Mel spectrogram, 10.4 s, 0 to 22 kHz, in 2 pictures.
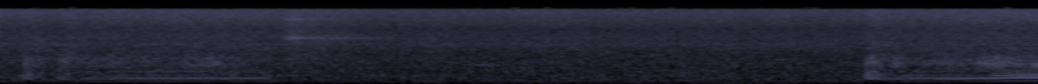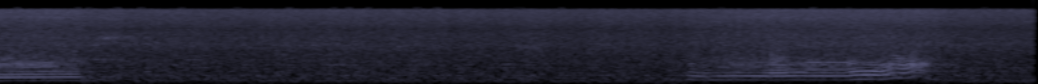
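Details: Sleeping Chihuahua snoring: three slow, drawn-out snoring breaths with a buzzing, rising tone, about 14 a minute, over steady room hiss.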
